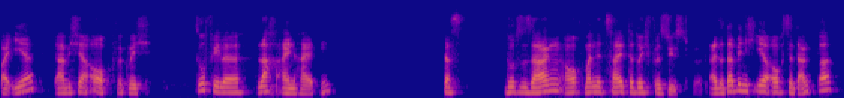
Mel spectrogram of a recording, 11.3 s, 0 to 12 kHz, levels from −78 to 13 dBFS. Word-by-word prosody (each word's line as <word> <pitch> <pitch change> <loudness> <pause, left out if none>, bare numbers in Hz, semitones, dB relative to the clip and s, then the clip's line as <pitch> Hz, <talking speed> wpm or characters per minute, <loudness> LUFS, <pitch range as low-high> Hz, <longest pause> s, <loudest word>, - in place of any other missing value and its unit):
bei 115 - +1
ihr, 180 - -1 0.2
da 125 - -2
habe 125 0 0
ich 130 0 -8
ja 145 0 -1
auch 125 0 0
wirklich, 120 -2 -6 0.5
so 190 +3 -2
viele 140 -6 +1
Lacheinheiten 125 - 0 1.5
dass 135 0 -2 0.5
sozusagen 140 +5 +4
auch 140 +2 -1
meine 140 +1 0
Zeit 145 +1 +1
dadurch 140 -1 0
versüßt 115 -6 -7
wird. - - -25
Also, 120 +2 0
da 160 +6 +5
bin 180 +2 0
ich 170 0 -5
ihr 165 -2 +4
auch 140 -1 +1
sehr 135 -2 -3
dankbar. 170 - +1
140 Hz, 145 wpm, -30 LUFS, 130-155 Hz, 1.5 s, da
